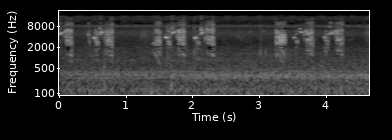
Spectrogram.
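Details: Zebra finches calling in a forest: short nasal, buzzy call notes come in quick clusters, several overlapping, with brief gaps between bursts over a low, steady background hum.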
